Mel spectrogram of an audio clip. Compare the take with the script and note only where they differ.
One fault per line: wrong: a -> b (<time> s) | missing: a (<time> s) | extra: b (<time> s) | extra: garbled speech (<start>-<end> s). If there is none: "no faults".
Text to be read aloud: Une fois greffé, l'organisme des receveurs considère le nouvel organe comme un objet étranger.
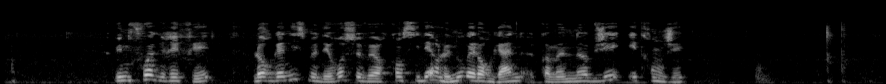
no faults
